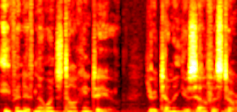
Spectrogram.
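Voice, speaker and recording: A man's voice is very deep and low, somewhat breathy, with lively intonation. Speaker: audiobook narrator. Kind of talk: interview.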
